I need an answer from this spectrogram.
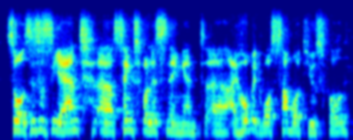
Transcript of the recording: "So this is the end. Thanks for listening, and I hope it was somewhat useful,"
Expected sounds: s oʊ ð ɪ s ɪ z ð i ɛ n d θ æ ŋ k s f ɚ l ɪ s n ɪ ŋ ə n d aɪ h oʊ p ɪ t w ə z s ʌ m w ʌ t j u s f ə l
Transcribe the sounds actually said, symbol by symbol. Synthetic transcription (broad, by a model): s oʊ ð ɪ s ɪ z ð i ɛ n d θ æ ŋ k s f ɚ l ɪ s n ɪ ŋ ə n d aɪ h oʊ p ɪ t w ə z s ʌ m w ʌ t j u s f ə l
